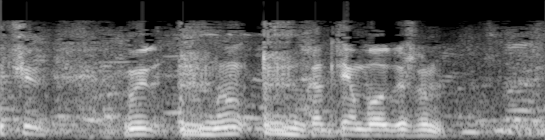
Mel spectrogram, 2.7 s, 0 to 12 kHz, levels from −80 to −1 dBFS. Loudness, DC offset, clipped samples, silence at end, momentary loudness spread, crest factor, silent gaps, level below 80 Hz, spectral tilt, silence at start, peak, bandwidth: -14 LUFS; under 0.1%; under 0.1%; 0 s; 8 LU; 14 dB; none; -52 dBFS; -5 dB/octave; 0 s; 0 dBFS; 7.4 kHz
